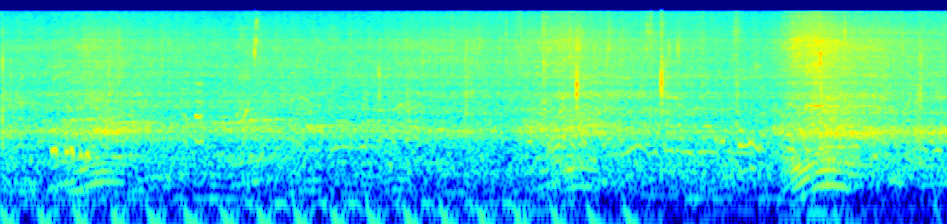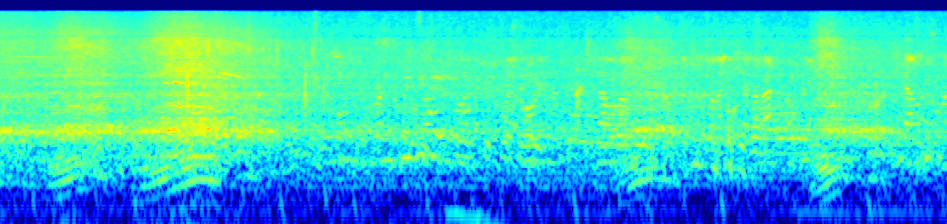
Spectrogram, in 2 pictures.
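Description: A car engine hums nearby, rising and falling.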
